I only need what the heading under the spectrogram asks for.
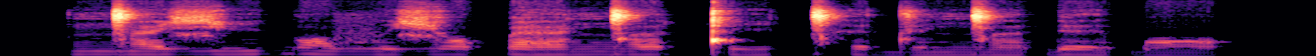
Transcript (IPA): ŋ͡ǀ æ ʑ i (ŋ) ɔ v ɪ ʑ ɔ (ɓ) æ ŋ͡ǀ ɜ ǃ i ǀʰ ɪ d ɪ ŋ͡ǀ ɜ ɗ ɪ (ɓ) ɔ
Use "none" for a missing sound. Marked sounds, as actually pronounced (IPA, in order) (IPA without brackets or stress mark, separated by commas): ɠ, ɓ, ɓ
